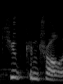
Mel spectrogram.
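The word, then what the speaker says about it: kubectl: familiar with and and by the way cute control is the credit correct pronunciation in my opinion we're gonna set it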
